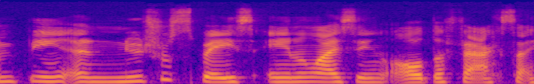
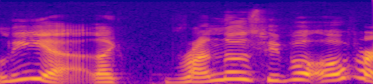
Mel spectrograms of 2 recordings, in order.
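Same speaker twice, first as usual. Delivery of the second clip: ordinary talk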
